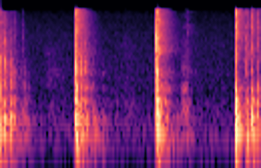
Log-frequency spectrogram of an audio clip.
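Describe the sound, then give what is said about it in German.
A pen scratching across paper in four short, crisp strokes spaced about half a second apart, each a quick scratchy burst that fades. No one speaks. “Hört mal, der Beweis. Und das hier ist das Stift.”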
